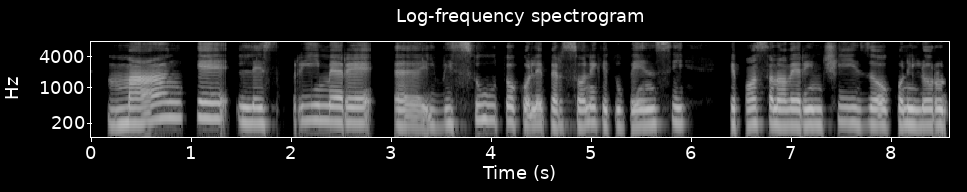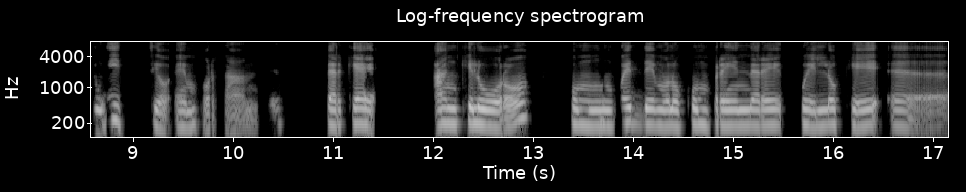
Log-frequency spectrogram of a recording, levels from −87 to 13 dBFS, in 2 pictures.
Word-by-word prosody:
ma 200 Hz, +4 st, +3 dB
anche 255 Hz, 0 st, 0 dB
l'esprimere, 205 Hz, +1 st, 0 dB
uhm, 90 Hz, 0 st, -1 dB
il 185 Hz, -, -4 dB
vissuto 205 Hz, +2 st, -2 dB
con 95 Hz, -, 0 dB
le 95 Hz, 0 st, +2 dB
persone 185 Hz, +2 st, 0 dB
che 190 Hz, -1 st, -2 dB
tu 185 Hz, -, -4 dB
pensi 195 Hz, +2 st, 0 dB, 0.4 s
che 195 Hz, -1 st, -3 dB
possano 195 Hz, 0 st, +2 dB
aver 185 Hz, 0 st, +3 dB
inciso 190 Hz, 0 st, 0 dB
con 190 Hz, 0 st, +1 dB
il 190 Hz, -1 st, +6 dB
loro 190 Hz, 0 st, +3 dB
giudizio 185 Hz, -1 st, -5 dB
è -, -, -11 dB
importante, 185 Hz, -, -9 dB, 0.4 s
perché 190 Hz, -1 st, +1 dB, 0.6 s
anche 195 Hz, +1 st, +2 dB
loro 195 Hz, +7 st, +4 dB, 0.3 s
comunque 185 Hz, +1 st, 0 dB
devono 185 Hz, -2 st, +1 dB
comprendere 185 Hz, 0 st, +1 dB
quello 185 Hz, +1 st, 0 dB
che, 180 Hz, +1 st, -1 dB
uhm, 315 Hz, -, -8 dB
190 Hz, 110 wpm, -23 LUFS, 185-205 Hz, 0.6 s, il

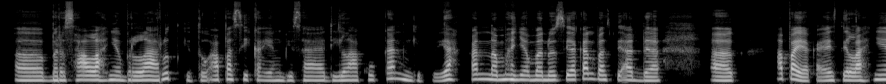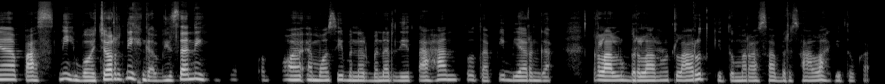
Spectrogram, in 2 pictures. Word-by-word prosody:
eee, 190 Hz, -1 st, +2 dB
bersalahnya 205 Hz, +1 st, +2 dB
berlarut 200 Hz, +6 st, +2 dB
gitu, 180 Hz, -1 st, -8 dB
apa 210 Hz, +4 st, -1 dB
sih, 225 Hz, -1 st, -4 dB
Kak, 195 Hz, -2 st, -7 dB
yang 185 Hz, 0 st, -3 dB
bisa 185 Hz, 0 st, -2 dB
dilakukan, 195 Hz, +6 st, -2 dB
gitu, 160 Hz, +2 st, -13 dB
ya, 220 Hz, +4 st, +2 dB, 0.2 s
kan 240 Hz, +1 st, +1 dB
namanya 215 Hz, -1 st, +3 dB
manusia 205 Hz, +1 st, +2 dB
kan 250 Hz, +1 st, 0 dB
pasti 220 Hz, 0 st, -1 dB
ada, 180 Hz, -2 st, 0 dB, 0.5 s
eee, 185 Hz, -1 st, +3 dB, 0.4 s
apa 255 Hz, -2 st, +3 dB
ya, 185 Hz, -, +6 dB, 0.2 s
istilahnya 195 Hz, +4 st, +2 dB
pas 195 Hz, -1 st, +1 dB
nih, 230 Hz, -6 st, 0 dB
bocor 180 Hz, +7 st, +4 dB
nih, 265 Hz, -6 st, 0 dB
nggak 185 Hz, -4 st, -1 dB
bisa 195 Hz, +6 st, +3 dB
nih, 240 Hz, -3 st, 0 dB, 0.8 s
eee, 205 Hz, 0 st, +3 dB
emosi 195 Hz, +1 st, 0 dB
bener-bener 180 Hz, -1 st, -2 dB
ditahan 185 Hz, +5 st, -1 dB
tuh, 210 Hz, -, -9 dB
tapi 165 Hz, +5 st, -9 dB
biar 185 Hz, -1 st, -1 dB
nggak 175 Hz, 0 st, -6 dB, 0.4 s
terlalu 195 Hz, -1 st, +4 dB
berlarut-larut 190 Hz, +3 st, +1 dB
gitu, 175 Hz, -1 st, -11 dB
merasa 175 Hz, +1 st, -3 dB
bersalah 175 Hz, +2 st, -4 dB
gitu, 175 Hz, -1 st, -13 dB
Kak. -, -, -22 dB
195 Hz, 150 wpm, -22 LUFS, 185-215 Hz, 0.8 s, ya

